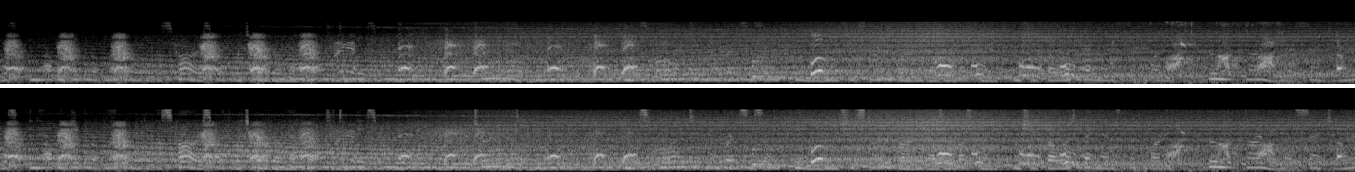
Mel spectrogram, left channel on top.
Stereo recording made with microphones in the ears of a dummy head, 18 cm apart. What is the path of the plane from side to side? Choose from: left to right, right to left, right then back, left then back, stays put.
right to left.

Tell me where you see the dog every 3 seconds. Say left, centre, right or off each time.
centre, left, left, left, left.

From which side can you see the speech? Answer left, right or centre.
right.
